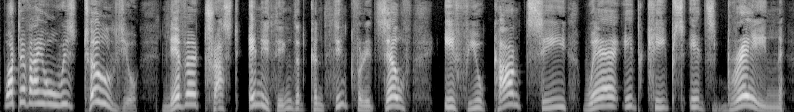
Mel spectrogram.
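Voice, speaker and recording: Guy doing a flustered wizard dad, stammery and exasperated, pitched up. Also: very animated, takes it slowly, no room sound, heavily acted. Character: flustered middle-aged father wizard.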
